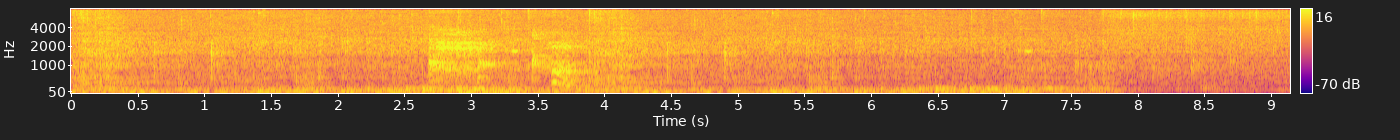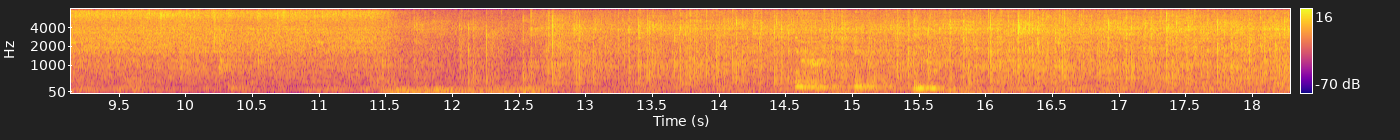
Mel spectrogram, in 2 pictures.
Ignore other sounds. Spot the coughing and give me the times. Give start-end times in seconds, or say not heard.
2.6-3.9, 7.2-7.8, 14.6-15.8.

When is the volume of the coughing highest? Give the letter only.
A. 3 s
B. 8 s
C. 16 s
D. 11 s
A.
